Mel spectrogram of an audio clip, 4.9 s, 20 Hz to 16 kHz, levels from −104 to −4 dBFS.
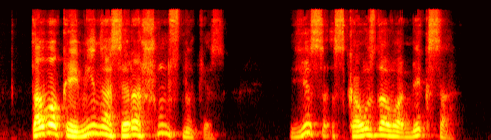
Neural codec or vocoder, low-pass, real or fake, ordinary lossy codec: none; 10.8 kHz; real; Opus, 16 kbps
